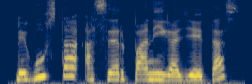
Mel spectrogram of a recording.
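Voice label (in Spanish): le Gusta Hacer Pan Galletas, spanish, female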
